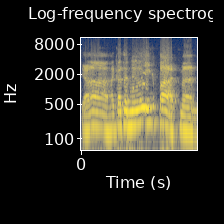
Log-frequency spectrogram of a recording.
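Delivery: put-on Jamaican accent voice. Voicing a scribe character who sells inks and ink pots: Jamaican accent. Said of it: "Jamaican accent, it says".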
